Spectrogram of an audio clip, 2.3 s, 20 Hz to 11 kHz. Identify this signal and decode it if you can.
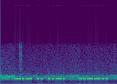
Morse code, heard as a keyed tone, about 32 wpm, 710 Hz, with radio noise. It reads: KIF ?
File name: j38xx mw0cri etc 15m cw 18feb2010 1532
